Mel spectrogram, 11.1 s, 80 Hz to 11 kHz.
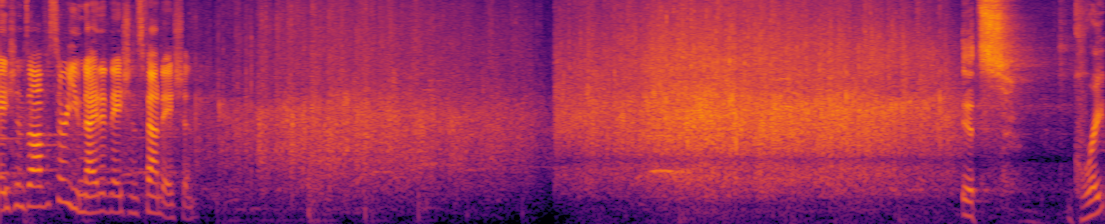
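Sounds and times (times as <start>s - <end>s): audience applauding: 2.0s - 9.6s.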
